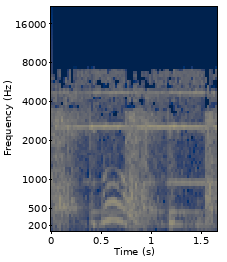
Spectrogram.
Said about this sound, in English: Heavenly days, the cash register's gone haywire. Oh, gone, it won't open.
